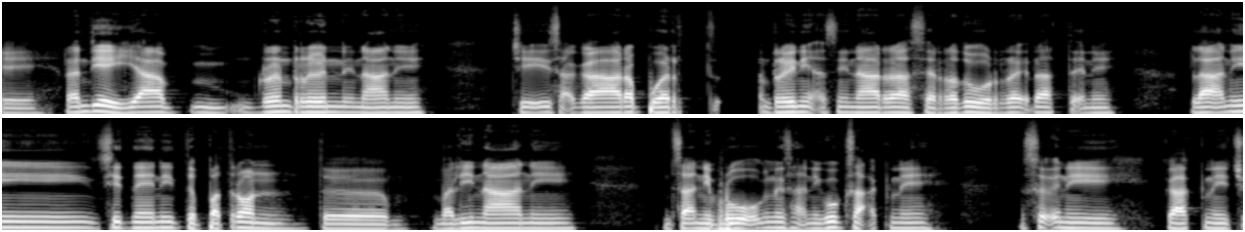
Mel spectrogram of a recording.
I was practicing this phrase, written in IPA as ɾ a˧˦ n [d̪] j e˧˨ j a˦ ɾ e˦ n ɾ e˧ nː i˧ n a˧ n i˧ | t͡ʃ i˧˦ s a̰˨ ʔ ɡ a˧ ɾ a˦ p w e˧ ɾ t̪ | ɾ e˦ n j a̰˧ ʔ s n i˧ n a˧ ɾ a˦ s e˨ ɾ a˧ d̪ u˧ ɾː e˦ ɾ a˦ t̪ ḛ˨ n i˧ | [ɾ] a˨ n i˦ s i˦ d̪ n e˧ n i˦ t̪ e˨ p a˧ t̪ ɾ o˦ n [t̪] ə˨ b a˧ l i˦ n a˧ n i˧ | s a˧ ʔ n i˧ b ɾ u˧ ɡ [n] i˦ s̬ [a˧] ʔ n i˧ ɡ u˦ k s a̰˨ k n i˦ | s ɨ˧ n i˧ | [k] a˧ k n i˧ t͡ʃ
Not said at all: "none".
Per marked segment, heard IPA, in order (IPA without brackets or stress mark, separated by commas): d̪, l, t̪, n, a˧, ɡ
